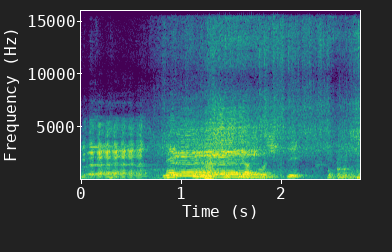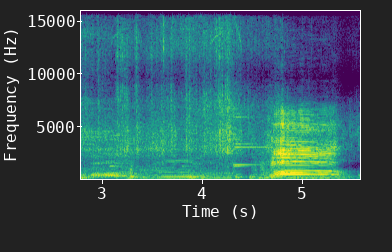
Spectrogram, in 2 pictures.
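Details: Lambs at evening feeding, about one and a half months old, being given feed. Several short, quavering bleats overlap with a man's speech, and a louder bleat comes near the end.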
